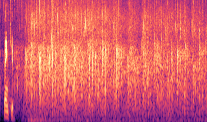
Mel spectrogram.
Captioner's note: crowd applauding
